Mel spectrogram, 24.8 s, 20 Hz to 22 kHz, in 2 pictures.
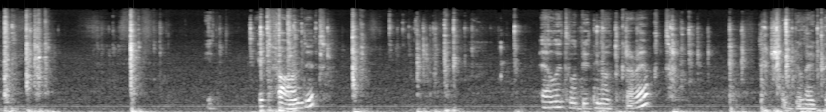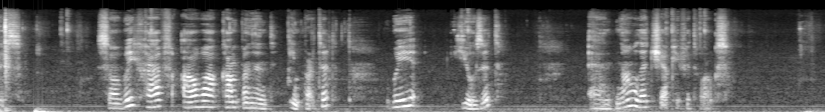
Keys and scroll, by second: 0.2 ctrl+space, 3.6 ctrl+space, 6.0 ctrl+alt+l.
